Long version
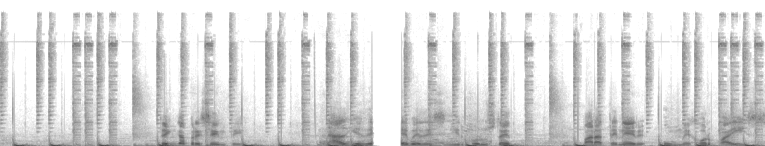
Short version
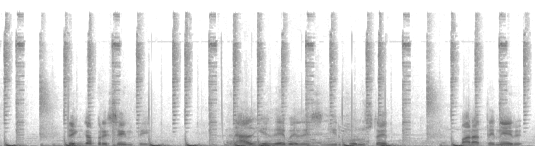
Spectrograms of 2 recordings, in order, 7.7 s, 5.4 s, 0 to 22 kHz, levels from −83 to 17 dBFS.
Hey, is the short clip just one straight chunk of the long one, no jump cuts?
no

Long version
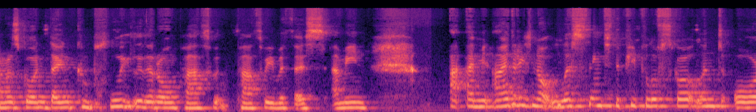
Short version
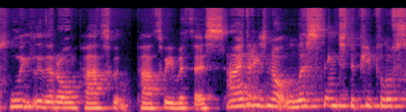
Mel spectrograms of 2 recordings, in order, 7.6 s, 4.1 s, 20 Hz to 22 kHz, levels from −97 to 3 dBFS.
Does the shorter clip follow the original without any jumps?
no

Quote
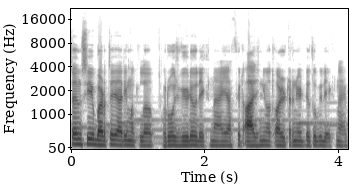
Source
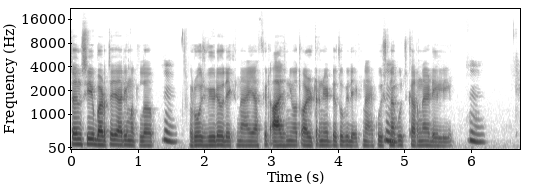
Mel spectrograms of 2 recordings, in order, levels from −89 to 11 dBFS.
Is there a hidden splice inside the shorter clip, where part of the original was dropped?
yes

